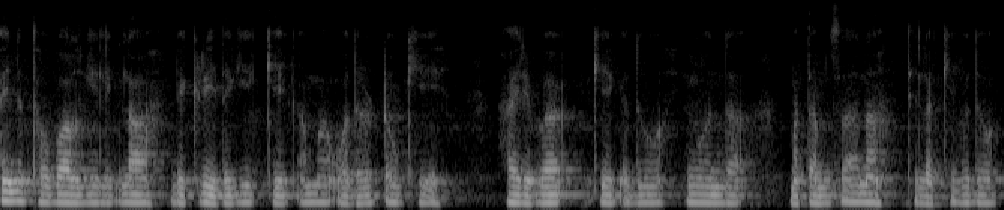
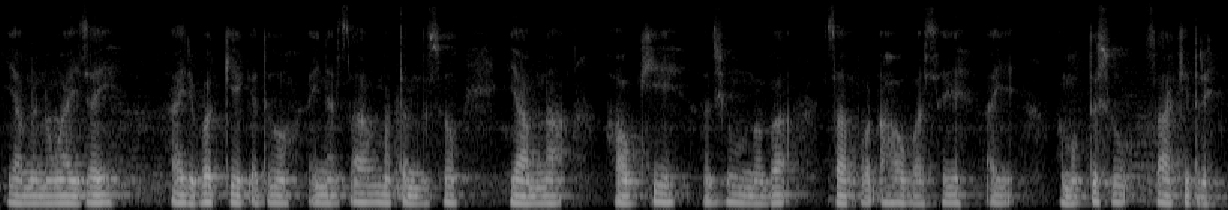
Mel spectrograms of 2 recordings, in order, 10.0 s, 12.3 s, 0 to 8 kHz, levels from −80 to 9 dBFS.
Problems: background conversations at intervals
